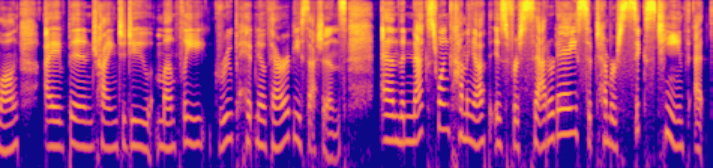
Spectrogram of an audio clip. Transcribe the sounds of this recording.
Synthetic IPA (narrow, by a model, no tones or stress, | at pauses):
lɔ̃ŋʔaɪvbɪ̃ntʰɹ̥aɪɪ̃ŋtʰɨdɨmʌ̃nθliɡ̥ɹʉphɪp̚noʊθɛɹɨpisɛ̰ʃɨ̃nz̥ʔɨ̃nðɨnɛkst̚wʌ̃nkʰʌmɪ̃ŋʌpɪz̥fə˞sæɾə˞ɾeɪsɛp̚tʰɛ̃mbə˞sɪkstʰĩnθɨt̚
